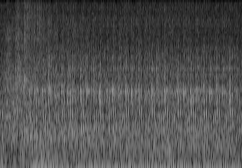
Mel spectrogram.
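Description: A heavy truck engine idles steadily nearby, a continuous low rumble with a broad mechanical hum and no change in loudness throughout.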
